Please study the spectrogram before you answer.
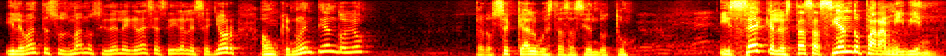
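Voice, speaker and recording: A man preaching a lively sermon as a pastor, acting out church members in comic voices. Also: on the high side, normal speed, creaky.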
